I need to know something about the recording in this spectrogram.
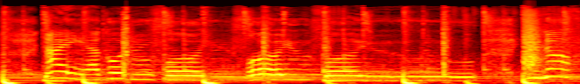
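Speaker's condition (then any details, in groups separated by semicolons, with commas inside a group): No condition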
